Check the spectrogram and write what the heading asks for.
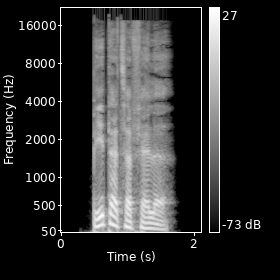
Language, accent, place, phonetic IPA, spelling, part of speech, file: German, Germany, Berlin, [ˈbeːtat͡sɛɐ̯ˌfɛlə], Betazerfälle, noun, De-Betazerfälle.ogg
- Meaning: nominative/accusative/genitive plural of Betazerfall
